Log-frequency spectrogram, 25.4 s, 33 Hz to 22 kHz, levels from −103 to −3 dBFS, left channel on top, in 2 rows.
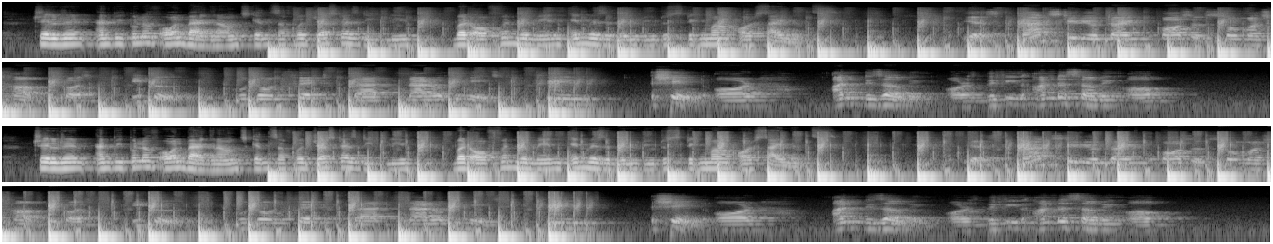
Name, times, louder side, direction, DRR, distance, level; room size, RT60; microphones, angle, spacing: voice 1, 0.3-4.1 4.5-8.0, right 1 dB, 45° right, 7 dB, 1.5 m, -29 dB
sound 1, 2.7-18.5, right 2 dB, 70° right, 0.8 m, -23 dB
voice 2, 9.3-14.4 15.0-15.8 16.2-18.5 19.2-20.6 21.0-24.2, left 2 dB, 60° left, 2 dB, 4.6 m, -37 dB
26.0 x 8.7 x 4.4 m, 0.80 s
head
